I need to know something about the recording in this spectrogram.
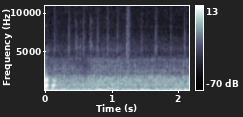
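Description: Wind rumble on the microphone and a steady high whine from an electric scooter riding at speed, with a short laugh at the start.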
